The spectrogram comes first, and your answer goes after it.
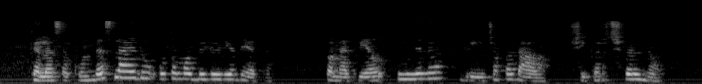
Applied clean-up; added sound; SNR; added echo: none; none; none; none.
